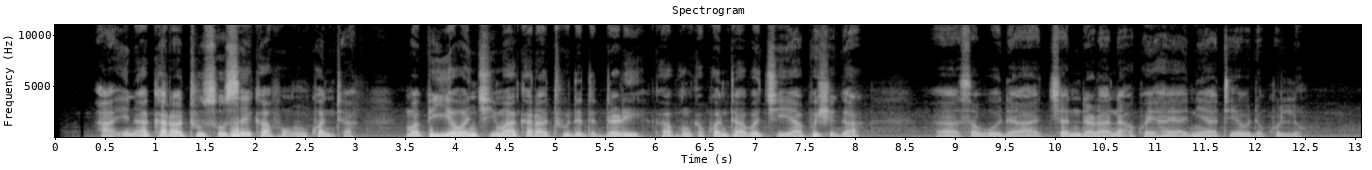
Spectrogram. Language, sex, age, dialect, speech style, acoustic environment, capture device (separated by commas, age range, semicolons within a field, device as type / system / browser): Hausa, male, 45-54, Nigeria - Kano, focused, appliances; people talking, mobile / Linux / Chrome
